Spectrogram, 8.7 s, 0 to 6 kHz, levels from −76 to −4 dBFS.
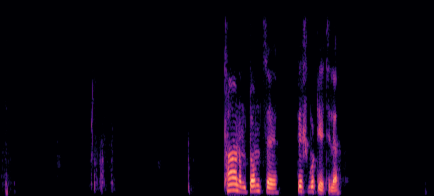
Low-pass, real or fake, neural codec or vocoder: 5.4 kHz; fake; codec, 44.1 kHz, 7.8 kbps, DAC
